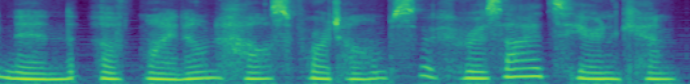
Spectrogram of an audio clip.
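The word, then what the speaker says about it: Fortemps: By the way, if you're wondering why I'm pronouncing Fortomp without the S, I don't think that French language pronounces the S.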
